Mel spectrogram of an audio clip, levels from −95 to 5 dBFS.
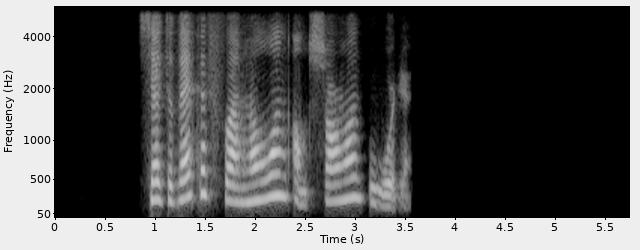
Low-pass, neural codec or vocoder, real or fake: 5.4 kHz; codec, 16 kHz, 0.5 kbps, FunCodec, trained on Chinese and English, 25 frames a second; fake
